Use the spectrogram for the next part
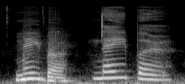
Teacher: Neighbor, nhấn âm tiết số 1, danh từ người hàng xóm.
